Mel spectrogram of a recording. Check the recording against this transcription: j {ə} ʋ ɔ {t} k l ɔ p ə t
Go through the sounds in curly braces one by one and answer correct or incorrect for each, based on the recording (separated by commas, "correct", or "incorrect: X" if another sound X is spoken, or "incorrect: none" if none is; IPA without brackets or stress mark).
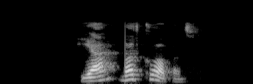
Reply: incorrect: a, correct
